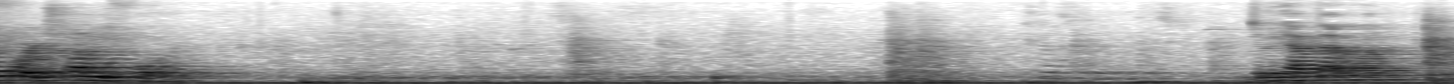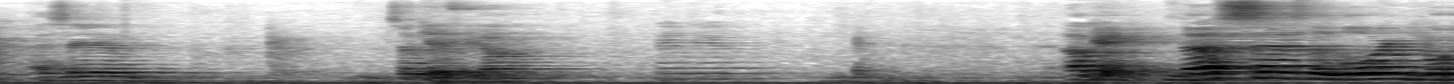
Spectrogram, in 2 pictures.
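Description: A man speaks through a microphone in a room with some echo, with pauses between phrases.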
